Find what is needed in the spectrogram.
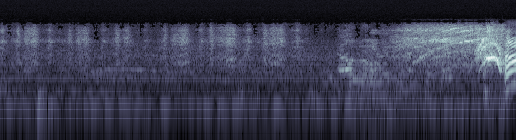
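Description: Small toy RC car's electric motor and gears whirring as it drives across carpet, with the noise growing near the end as it reaches its target.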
